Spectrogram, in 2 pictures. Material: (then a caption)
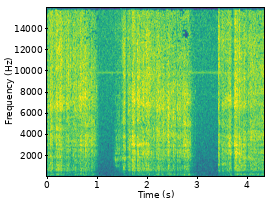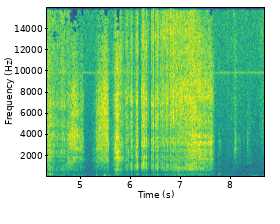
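Floral foam. A metal scraper tool digs into and scrapes the end of a solid green floral foam brick. Bright, crunchy, rasping scrapes come in long strokes, broken by short pauses and a few quick choppy bursts. The sound fades to a softer scratching at the end.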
